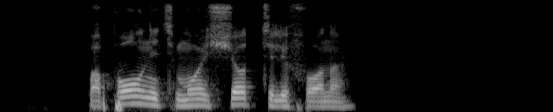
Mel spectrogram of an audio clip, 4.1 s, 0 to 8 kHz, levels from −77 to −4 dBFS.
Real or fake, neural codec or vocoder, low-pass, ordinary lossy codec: real; none; 7.2 kHz; MP3, 64 kbps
